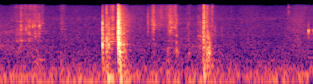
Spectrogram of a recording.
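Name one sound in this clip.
A stiff plastic sheet is laid down onto paper with a soft slap.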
